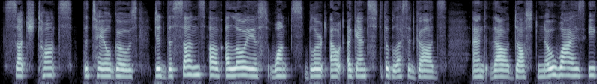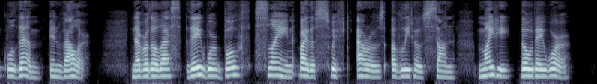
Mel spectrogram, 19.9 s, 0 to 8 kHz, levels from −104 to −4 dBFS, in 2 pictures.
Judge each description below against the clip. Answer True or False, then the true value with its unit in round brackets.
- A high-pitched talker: True (195 Hz)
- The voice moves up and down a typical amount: False (2.3 semitones)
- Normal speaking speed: False (125 wpm)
